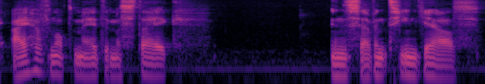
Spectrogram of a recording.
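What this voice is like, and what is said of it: Attempted German accent, admittedly poor. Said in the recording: “Snowball has a German accent... That's not a German accent.”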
